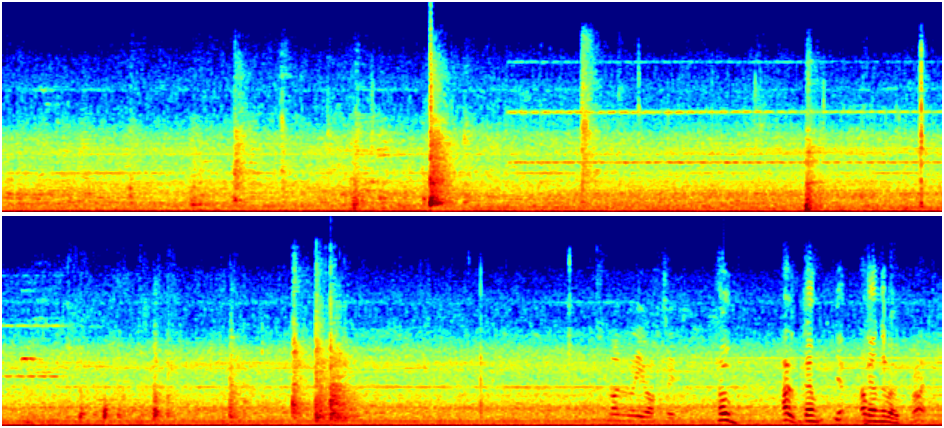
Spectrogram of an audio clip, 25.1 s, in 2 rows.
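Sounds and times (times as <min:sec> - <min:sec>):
high whining tones: 0:06.2 - 0:15.5.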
